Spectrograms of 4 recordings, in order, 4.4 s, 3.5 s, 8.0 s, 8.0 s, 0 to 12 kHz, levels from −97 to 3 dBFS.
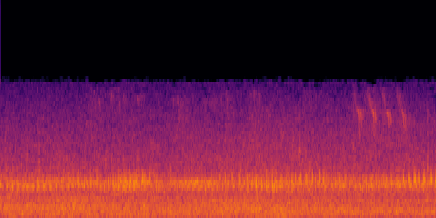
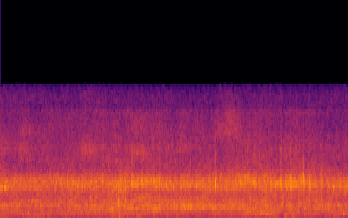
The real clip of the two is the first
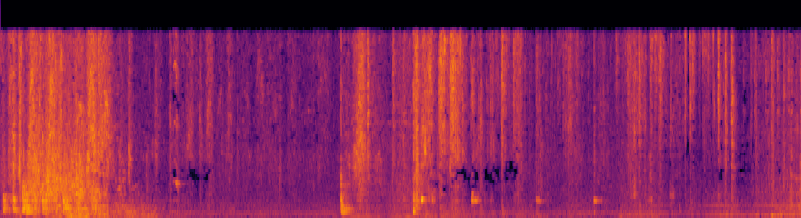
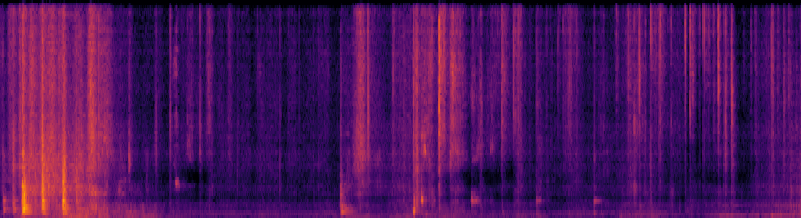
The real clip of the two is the first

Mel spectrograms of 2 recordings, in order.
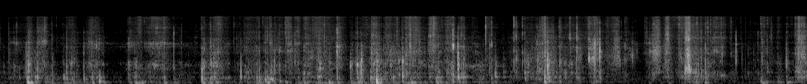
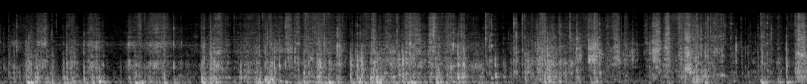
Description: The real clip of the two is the second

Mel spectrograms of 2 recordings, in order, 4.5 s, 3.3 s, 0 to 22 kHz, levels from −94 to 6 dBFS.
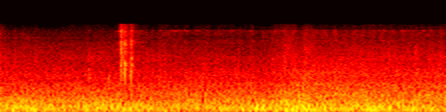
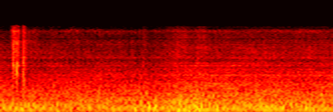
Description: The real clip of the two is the first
